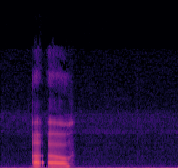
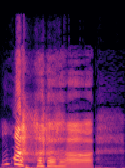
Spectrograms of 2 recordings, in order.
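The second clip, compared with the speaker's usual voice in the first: laughing; 3 semitones higher, 8 dB louder than usual. Real, not acted. Laughing again after remark.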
